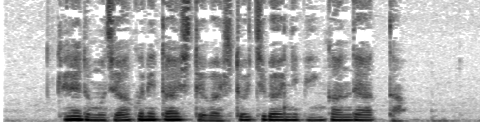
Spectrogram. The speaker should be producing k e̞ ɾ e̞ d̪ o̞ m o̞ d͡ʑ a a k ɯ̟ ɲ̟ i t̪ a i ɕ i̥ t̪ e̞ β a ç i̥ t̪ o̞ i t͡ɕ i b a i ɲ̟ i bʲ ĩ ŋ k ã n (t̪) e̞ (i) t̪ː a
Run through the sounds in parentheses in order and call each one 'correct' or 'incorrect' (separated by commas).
incorrect, incorrect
